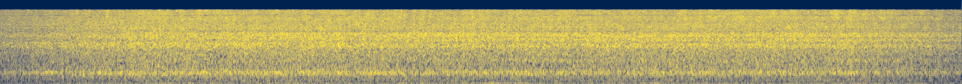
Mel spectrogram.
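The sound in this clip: Oil and food sizzling in a frying pan while cooking, a continuous, even hiss that stays steady and fairly loud throughout, with no talking.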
